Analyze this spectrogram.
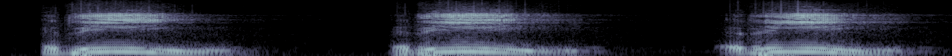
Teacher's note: ro saat tipis maka menyimpang ke makhrajnya huruf lam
